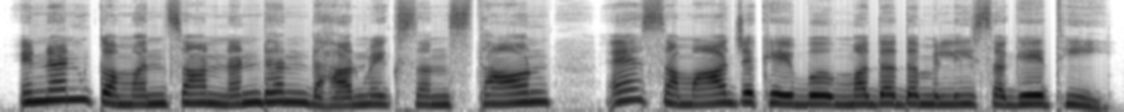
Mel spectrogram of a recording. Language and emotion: Sindhi, neutral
